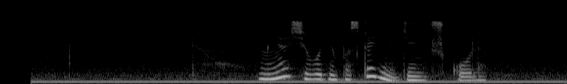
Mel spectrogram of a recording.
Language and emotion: Russian, sad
